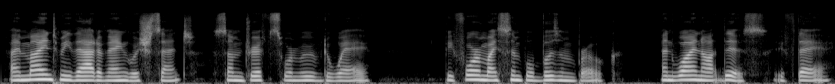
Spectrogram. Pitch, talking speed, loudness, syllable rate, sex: 190 Hz, 165 wpm, -18 LUFS, 4.6 syllables/s, female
